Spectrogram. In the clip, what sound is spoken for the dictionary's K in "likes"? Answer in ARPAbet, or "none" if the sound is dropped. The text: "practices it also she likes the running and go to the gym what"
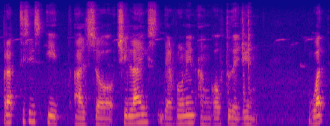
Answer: none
